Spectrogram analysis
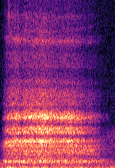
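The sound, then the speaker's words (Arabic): A single slow, deep breath taken during a guided breathing exercise, drawn out as a soft, steady airy rush that fades slightly toward the end. “خذ نفسا عميقا، احبس هذا النفس. الزفير ببطء وهدوء. شهيق، زفير،”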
